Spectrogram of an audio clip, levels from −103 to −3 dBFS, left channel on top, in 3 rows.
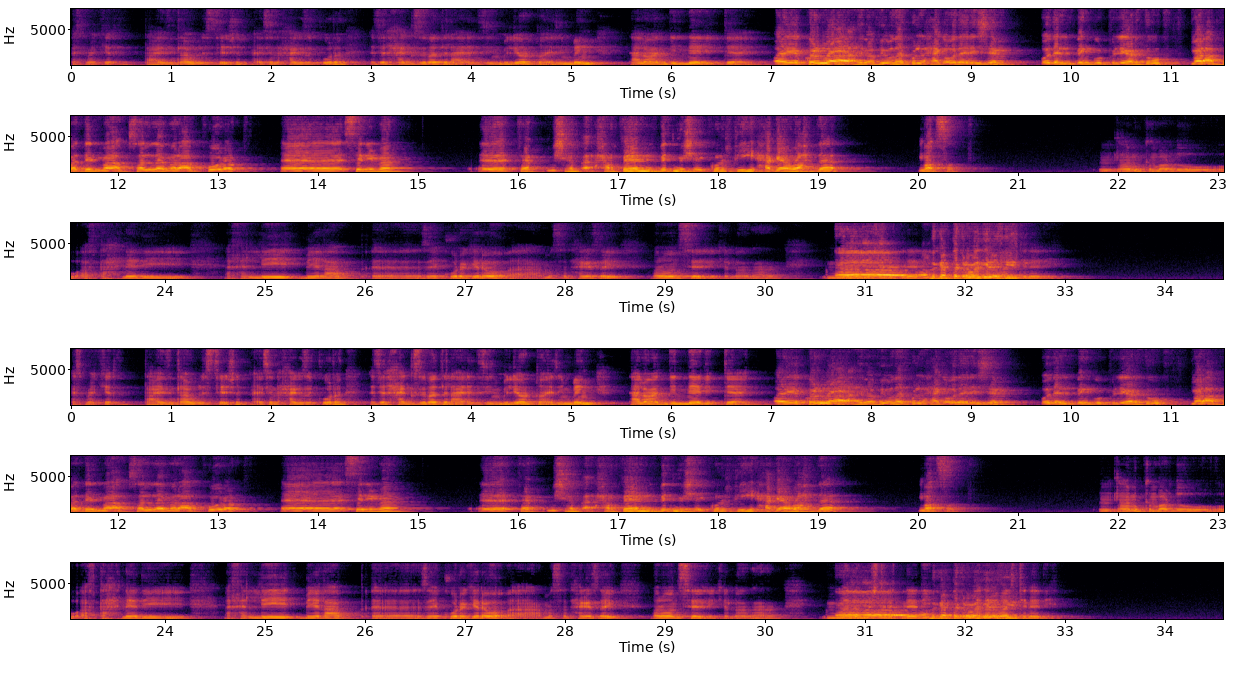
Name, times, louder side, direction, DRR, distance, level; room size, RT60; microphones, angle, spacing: voice 1, 0.0-6.8 21.8-31.7 32.1-32.9, right 1 dB, 45° right, 8 dB, 0.5 m, -34 dB
voice 2, 7.0-9.4 9.7-13.2 13.6-14.8 15.6-19.2 20.0-20.4 30.7-32.5, left 2 dB, 25° left, 5 dB, 0.3 m, -28 dB
8.6 x 6.0 x 4.7 m, 0.84 s
head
